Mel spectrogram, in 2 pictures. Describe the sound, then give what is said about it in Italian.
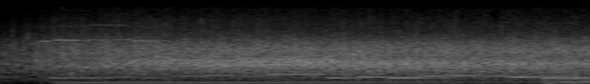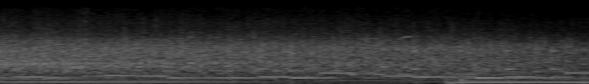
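Steady applause, a dense wash of clapping, plays loudly for about nine seconds over sustained low musical notes that shift pitch a few times. No one speaks. “vado in sigla finale e in applausini, quindi eh, applausini e poi sigla.”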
